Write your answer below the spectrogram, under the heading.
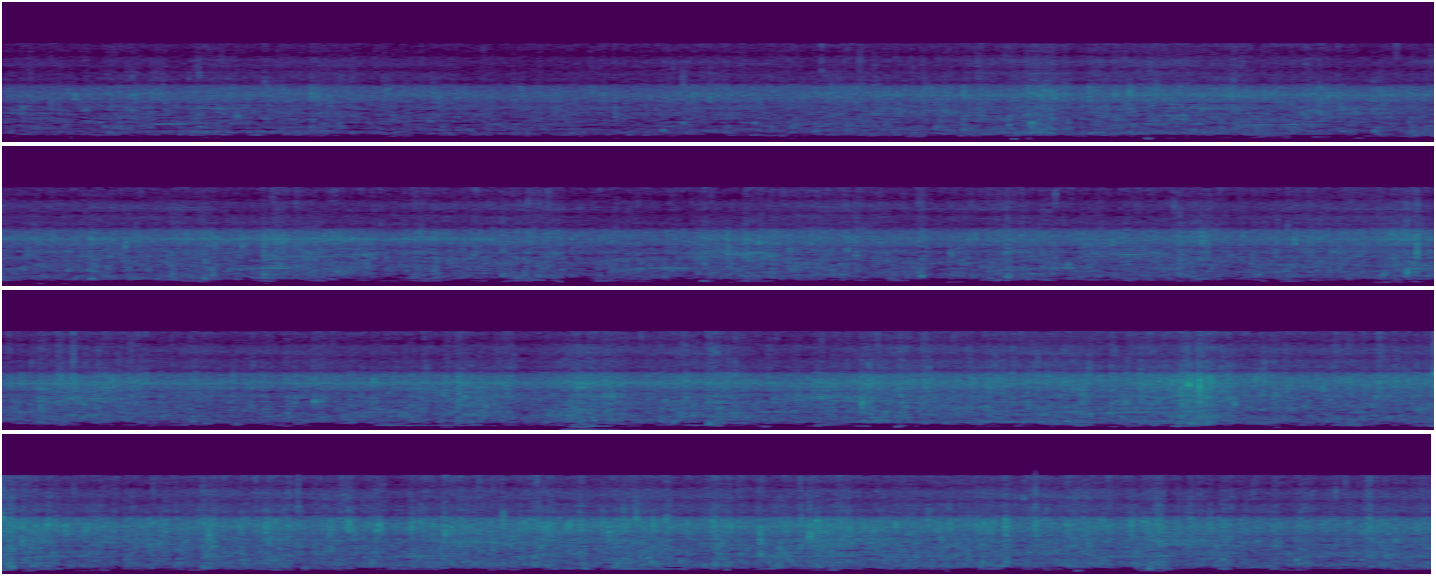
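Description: Shallow rocky stream trickling steadily over stones, growing slightly louder, with a few faint clicks and small splashes as hands grope under the stones in the water.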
